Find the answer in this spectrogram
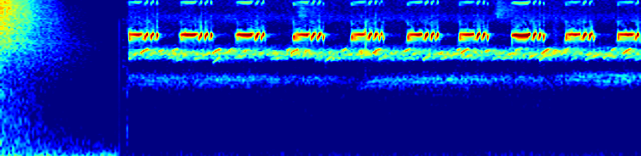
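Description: A whooshing transition sound ends suddenly about a second in. It gives way to a night ambience of crickets chirping: even high chirps about twice a second over a continuous high trill.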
